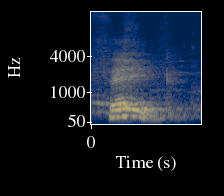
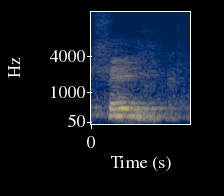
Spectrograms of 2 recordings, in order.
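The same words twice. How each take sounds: First: The word ends on the k sound. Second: The same.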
